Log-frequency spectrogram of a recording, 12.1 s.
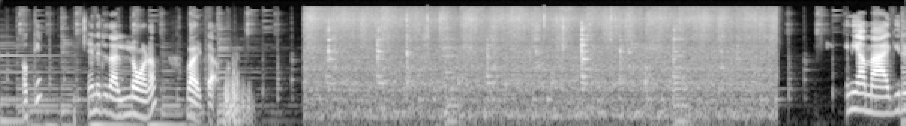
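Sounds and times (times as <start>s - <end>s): onions sizzling in oil: 4.0s - 10.4s
spatula scraping and tapping pan: 4.1s - 10.4s.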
